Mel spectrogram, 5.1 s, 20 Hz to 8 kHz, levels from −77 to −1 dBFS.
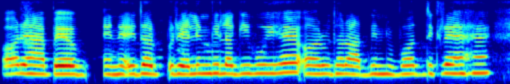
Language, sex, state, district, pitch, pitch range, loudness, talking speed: Hindi, female, Jharkhand, Palamu, 280 Hz, 270-290 Hz, -17 LUFS, 210 wpm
